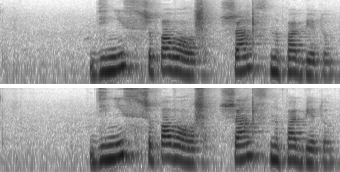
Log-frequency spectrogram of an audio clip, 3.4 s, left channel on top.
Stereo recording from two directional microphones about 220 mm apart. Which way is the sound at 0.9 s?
45° right (ahead or behind).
